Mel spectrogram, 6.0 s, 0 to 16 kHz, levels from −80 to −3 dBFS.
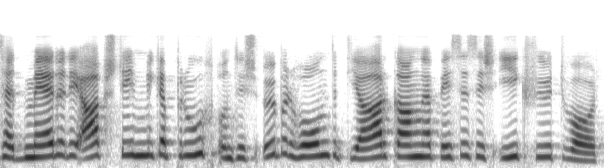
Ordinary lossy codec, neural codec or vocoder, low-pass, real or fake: none; codec, 16 kHz, about 1 kbps, DyCAST, with the encoder's durations; 7.2 kHz; fake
